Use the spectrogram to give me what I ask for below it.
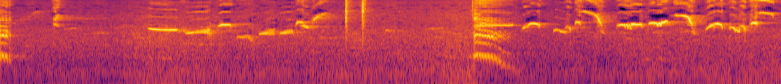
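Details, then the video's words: Varied song of a captive white-rumped shama kept for training other birds: rising and falling whistled notes, sharp clicks, then a fast run of bright looping whistles near the end. "macam macam suara murai batu bagus buat masteran biar murai kalian cepat gacor dor"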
